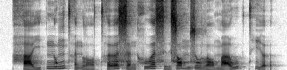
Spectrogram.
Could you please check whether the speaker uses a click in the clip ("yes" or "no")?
no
